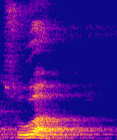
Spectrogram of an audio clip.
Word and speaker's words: sure: तो सही उच्चारण इसका यही है, सुअर। आई एम नॉट श्योर my self, इसको पढ़ा जाएगा सुअर। इसका उच्चारण होता है जो फोनेटिक जानते हैं ऐसे, यस इंडिया वाला सुअर। आई एम नॉट श्योर my self.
